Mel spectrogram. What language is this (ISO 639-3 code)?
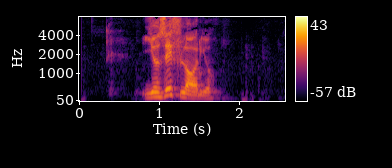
ita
